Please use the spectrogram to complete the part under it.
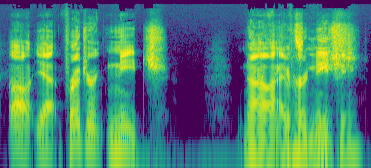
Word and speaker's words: Friedrich Nietzsche: Now, his name in German yes. – would normally be pronounced Friedrich Nietzsche. Friedrich Nietzsche. However, in English, his name is normally pronounced Friedrich Nietzsche.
